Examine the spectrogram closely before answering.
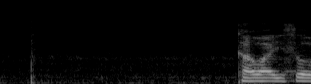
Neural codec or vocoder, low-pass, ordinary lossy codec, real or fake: codec, 16 kHz, 16 kbps, FreqCodec, smaller model; 7.2 kHz; Opus, 24 kbps; fake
